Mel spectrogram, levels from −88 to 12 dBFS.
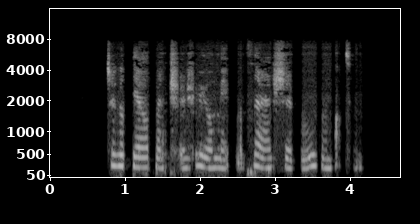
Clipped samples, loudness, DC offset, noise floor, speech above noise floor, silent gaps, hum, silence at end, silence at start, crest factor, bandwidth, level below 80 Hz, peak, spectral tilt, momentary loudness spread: under 0.1%; -25 LUFS; under 0.1%; under -90 dBFS; over 64 dB; none; none; 0.5 s; 0.75 s; 20 dB; 8.2 kHz; -60 dBFS; -6 dBFS; -3 dB/octave; 8 LU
